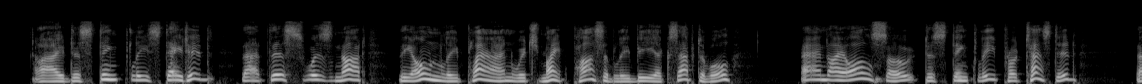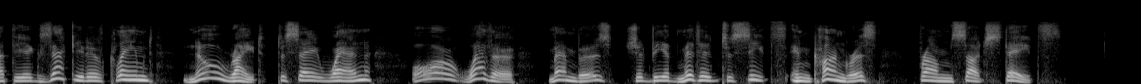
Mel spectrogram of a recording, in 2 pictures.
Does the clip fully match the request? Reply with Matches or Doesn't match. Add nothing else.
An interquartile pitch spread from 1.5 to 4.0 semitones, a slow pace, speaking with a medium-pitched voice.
Doesn't match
